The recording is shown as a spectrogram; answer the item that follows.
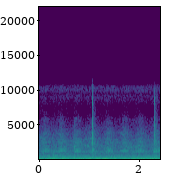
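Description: A perforated steel skimmer spoon stirring chopped tomatoes in a steel kadhai, with one sharp metallic click about a second in, over a steady low hum.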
